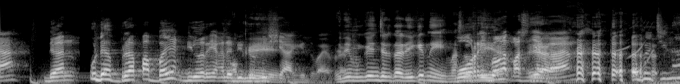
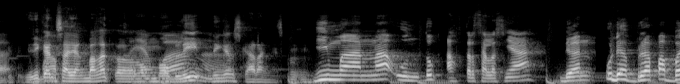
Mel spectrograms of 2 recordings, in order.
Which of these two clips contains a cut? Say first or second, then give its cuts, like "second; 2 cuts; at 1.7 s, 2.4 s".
second; 1 cut; at 2.8 s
